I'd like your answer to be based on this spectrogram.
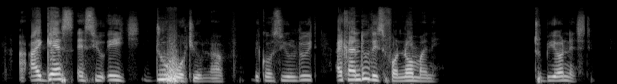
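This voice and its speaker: Her voice at a medium pitch with lively intonation, a woman is recorded with a dry, close sound and no echo. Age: 60s. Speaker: early childhood educator. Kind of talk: interview. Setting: outdoors. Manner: halting.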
